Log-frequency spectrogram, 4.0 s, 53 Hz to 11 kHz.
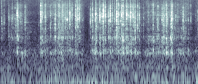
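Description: Fingertips tap and click the keys of a black plastic computer keyboard held upright near the mic, making a rapid, bright, clicky clatter with brief pauses. The clicks are crisp and short, centered around 1 kHz with plenty of high sparkle and little low end.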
